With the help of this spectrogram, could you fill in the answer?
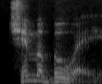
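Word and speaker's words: Cimabue: virgin and child enthrone Chimay is the artist name that's how you pronounce it in at least I heard it pronounced that way in Italy c i m a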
